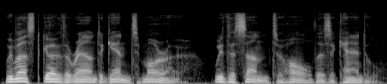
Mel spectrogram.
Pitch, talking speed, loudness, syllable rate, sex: 100 Hz, 235 wpm, -19 LUFS, 5.1 syllables/s, male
